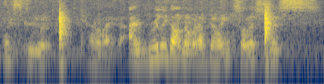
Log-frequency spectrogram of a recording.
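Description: A woman's voice: on the low side, moderate pace, very noisy. A middle-aged woman hosting a casual home cooking show from her kitchen, chatty and upbeat, talking straight to viewers.

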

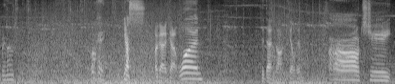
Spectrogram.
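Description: A man giving let's-play commentary, excitable, swinging from quiet muttering to yelling at the game. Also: on the high side, unhurried, pauses often, background noise. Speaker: gaming channel host.

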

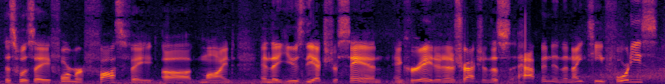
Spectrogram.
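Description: Exploring roadside spots, a man narrates his travel vlog to a handheld camera held at arm's length, his medium-pitched voice expressive and unhurried. He's chatty and enthusiastic, pointing things out in casual narration outdoors and in a small diner while traffic hums in the background.

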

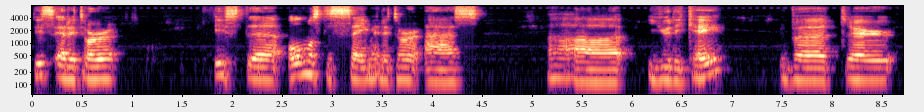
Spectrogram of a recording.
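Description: Male tutorial presenter, slow and hesitant, mid-pitched, voice cracking from sickness. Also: steady tone. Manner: hesitant, often stumbling and throat-clearing. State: sick, sore voice. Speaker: tutorial presenter, level designer. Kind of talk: informal software tutorial.

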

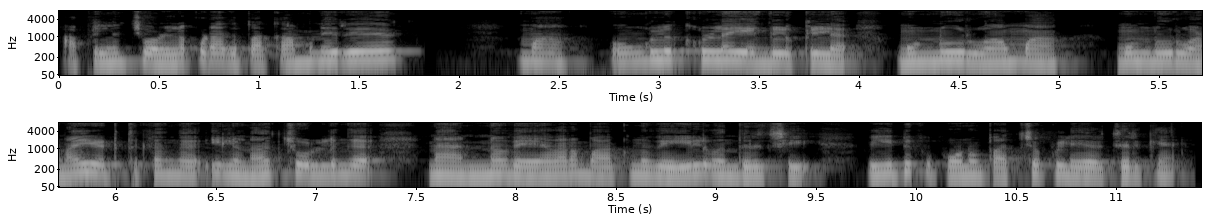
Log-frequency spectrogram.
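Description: A man's voice: medium pitch, flat delivery, fast, warm tone, lightly acted. A man voicing a poor, weary older fish seller and father in a cartoon, pleading patiently.

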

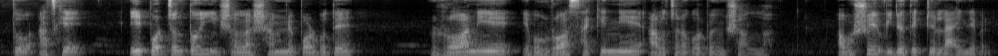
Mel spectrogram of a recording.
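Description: A man teaching Quran recitation, spelling out letters and drawing out nasal sounds slowly. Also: medium pitch, darkish tone. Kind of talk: slow spelled-out recitation lesson.

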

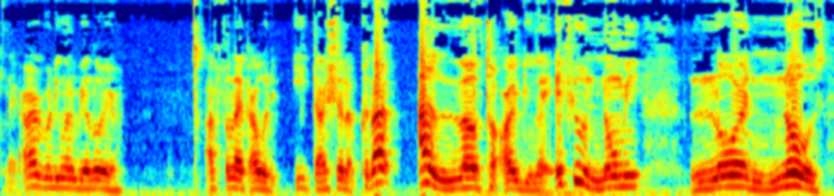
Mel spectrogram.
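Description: A young man from New York, raised partly in Trinidad, answering questions in a casual vlog, animated and joking with lots of slang. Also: fairly high pitch, moderate pace. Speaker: YouTuber. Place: small bedroom, indoors.

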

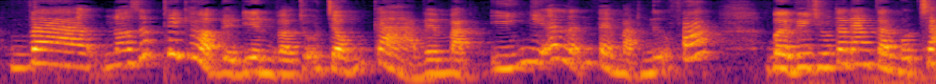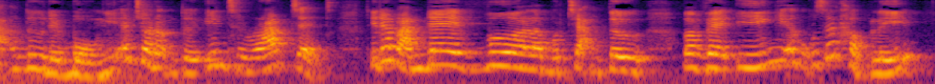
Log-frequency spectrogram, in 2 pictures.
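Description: Lively-voiced woman teaching English. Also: on the high side, moderate pace, distant mic. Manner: patient, encouraging, drills pronunciation by repetition. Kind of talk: explaining test answers in a video lesson. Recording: roomy sound from off-mic.

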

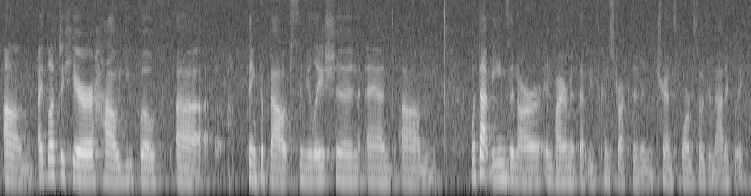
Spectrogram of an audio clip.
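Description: A woman's voice: low voice, steady tone, a little hiss or hum. Woman moderator, thin phone-like sound. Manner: measured, many ums. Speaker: panel moderator. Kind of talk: asking panel questions. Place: art gallery panel before a live audience. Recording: thin phone-like live recording.

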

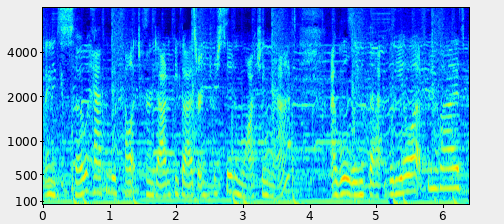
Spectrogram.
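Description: A woman in her thirties chatting casually to her phone camera in her living room while she folds laundry, upbeat and quick to laugh. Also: medium pitch. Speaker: home vlogger.

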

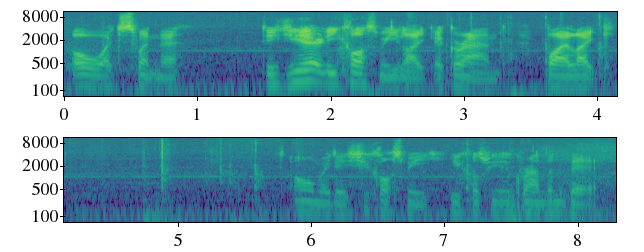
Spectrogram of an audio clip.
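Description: A man's voice: mid-range voice, fairly even intonation, normal speed, pauses often, bright, forceful tone. A young man needles his friend over voice chat in a mid-range voice, goading him through the match. A faint background hiss runs under him. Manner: teasing, needling. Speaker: teammate on voice chat. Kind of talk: casual gaming banter.

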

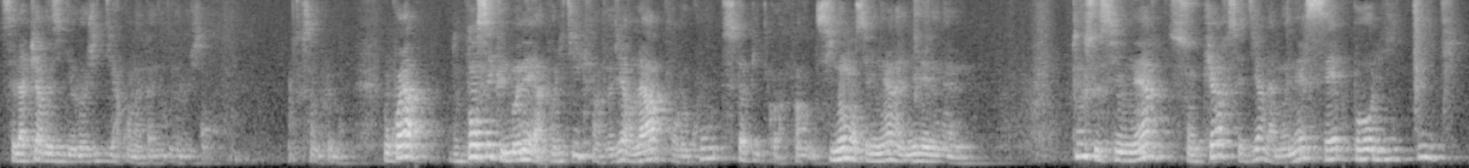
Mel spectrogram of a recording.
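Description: A man giving a seminar lecture in an animated, emphatic way, with frequent restarts and asides. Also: mid-range voice, fast talker, a little hiss or hum. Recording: echoey room, mic far off.

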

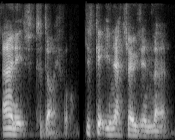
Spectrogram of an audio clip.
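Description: A man's voice: mid-range voice, moderate pace, a bit bright. Chatty middle-aged man, muffled. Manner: chatty, enthusiastic about food, chuckles often. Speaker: podcast co-host. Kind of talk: casual chat. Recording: dull lo-fi podcast audio.

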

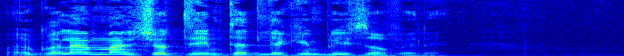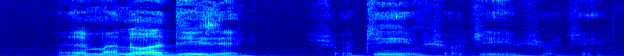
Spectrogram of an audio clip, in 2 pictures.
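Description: A man, a rabbi, giving a sermon as an animated storyteller who drops to a hush for suspense. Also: medium pitch, gravelly, husky.

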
